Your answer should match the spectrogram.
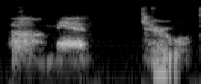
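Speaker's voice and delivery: soft unvoiced whisper; whispered dismay. Real, not acted. Reacting alone to the bad show, whispered dismay. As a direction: sigh it out under the breath.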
